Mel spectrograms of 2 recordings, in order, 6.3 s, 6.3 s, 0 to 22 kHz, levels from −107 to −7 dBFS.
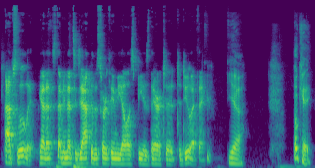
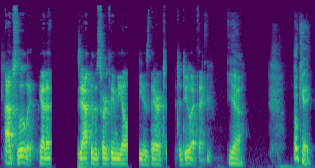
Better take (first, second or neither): first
